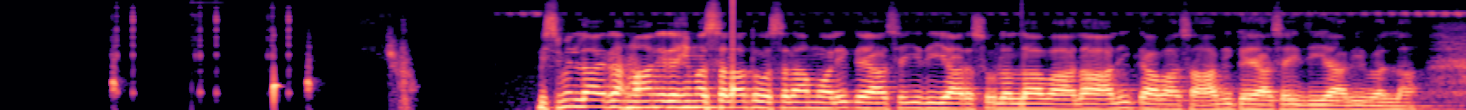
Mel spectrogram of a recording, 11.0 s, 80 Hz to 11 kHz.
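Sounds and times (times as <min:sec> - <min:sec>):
mouse clicks and pops: 0:00.8 - 0:03.1.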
